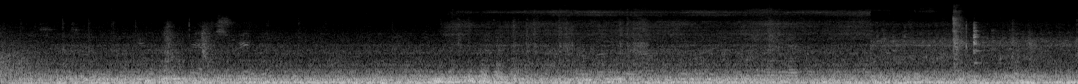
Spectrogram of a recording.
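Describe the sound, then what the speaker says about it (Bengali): The Chennai–Bengaluru Shatabdi Express pulls out of Jolarpettai Junction, a steady loud rumble and rolling noise heard from inside the coach with a few higher squeals over it. "এই যে ট্রেন ছেড়ে দিচ্ছে জোলারপেট্টাই জাংশন"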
